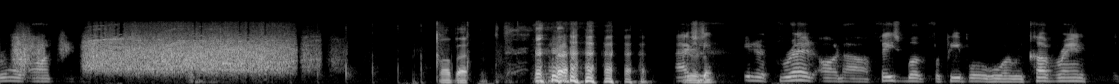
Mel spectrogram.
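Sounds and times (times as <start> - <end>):
speech: 0.0 - 1.1, 4.4 - 11.0
audience applause: 0.0 - 3.5
scattered claps: 0.8 - 5.1
laughter: 5.0 - 7.1.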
